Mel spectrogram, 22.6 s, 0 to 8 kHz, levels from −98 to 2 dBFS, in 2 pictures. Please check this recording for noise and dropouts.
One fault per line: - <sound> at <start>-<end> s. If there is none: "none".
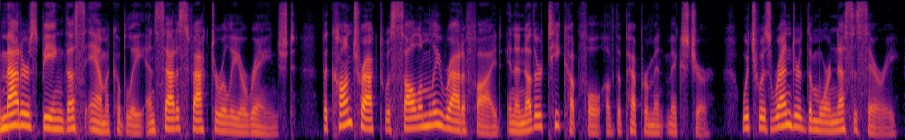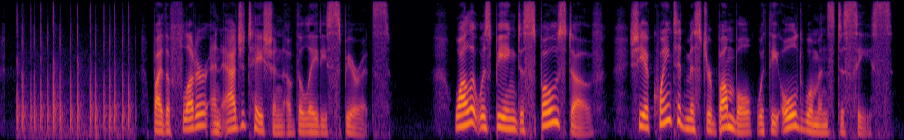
- tap at 11.5-13.1 s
